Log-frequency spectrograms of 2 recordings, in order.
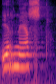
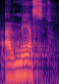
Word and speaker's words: Ernesto: próprio nome do anfitrião Ernesto que é pronunciado arnesto aqui não é uma questão de pronúncia regional como coração dos paulistas e coração dos baianos mas sim de pronunciar erradamente o nome de uma pessoa trocando letras outras questões fonológicas podem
